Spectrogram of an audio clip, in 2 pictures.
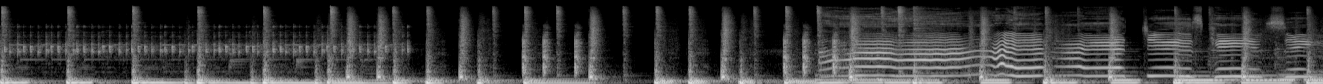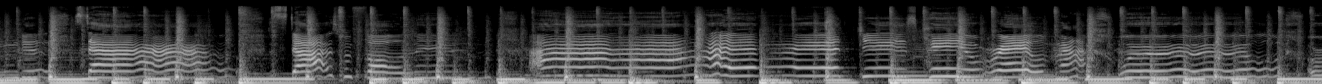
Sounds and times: Music: 0.0s - 26.4s.

